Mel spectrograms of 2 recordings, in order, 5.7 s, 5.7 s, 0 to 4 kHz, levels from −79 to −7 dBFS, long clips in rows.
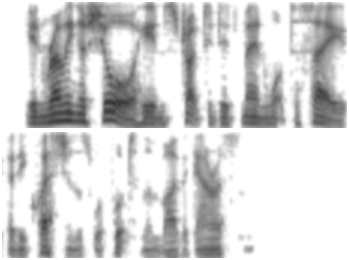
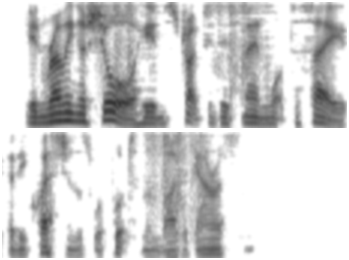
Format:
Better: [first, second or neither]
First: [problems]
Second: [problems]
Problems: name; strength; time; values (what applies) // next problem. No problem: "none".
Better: first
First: none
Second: noise reduction (classical method Wiener filter)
